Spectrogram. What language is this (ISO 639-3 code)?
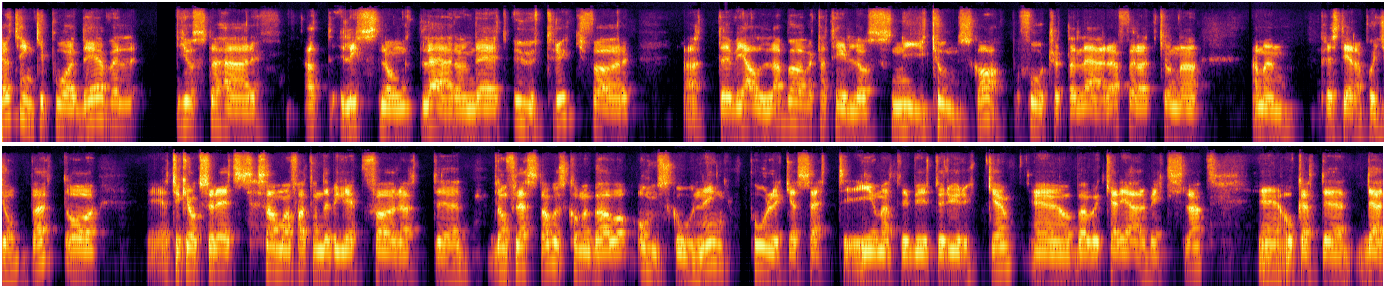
swe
